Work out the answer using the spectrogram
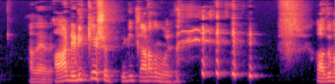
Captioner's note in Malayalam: പൊട്ടിച്ചിരി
